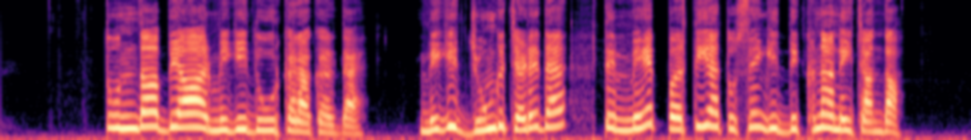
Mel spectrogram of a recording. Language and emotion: Dogri, angry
